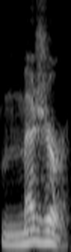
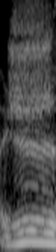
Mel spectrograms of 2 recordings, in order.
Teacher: an S may also represent a sound that's actually a voiced SH sound, as in the word measure.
